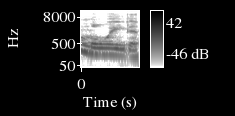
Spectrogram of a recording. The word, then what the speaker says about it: loira: ou loira tá então essa palavra ela tem duas pronúncias As duas estão corretas não vamos nos preocupar com o loura ou com o loira tá assim como toucinho ou Toicinho Então são palavras que T duas pronúncias dentro da nossa língua ambas aceitáveis ambas dentro da Norma culta então quando eu falo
